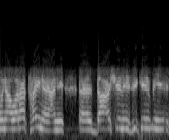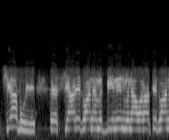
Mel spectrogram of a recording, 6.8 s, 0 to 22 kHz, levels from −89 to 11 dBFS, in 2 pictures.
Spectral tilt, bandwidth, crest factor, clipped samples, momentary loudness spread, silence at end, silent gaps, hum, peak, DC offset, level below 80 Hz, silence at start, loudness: -7 dB/octave; 6 kHz; 14 dB; under 0.1%; 5 LU; 0 s; none; none; -12 dBFS; under 0.1%; -74 dBFS; 0 s; -25 LUFS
